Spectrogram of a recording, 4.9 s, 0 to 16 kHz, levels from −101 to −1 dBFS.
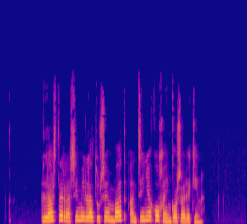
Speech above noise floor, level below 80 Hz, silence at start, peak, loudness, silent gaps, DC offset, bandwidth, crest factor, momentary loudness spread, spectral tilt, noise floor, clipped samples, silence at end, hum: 61 dB; -82 dBFS; 0.85 s; -6 dBFS; -23 LUFS; none; under 0.1%; 9.8 kHz; 18 dB; 9 LU; -5 dB/octave; -83 dBFS; under 0.1%; 0.9 s; none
